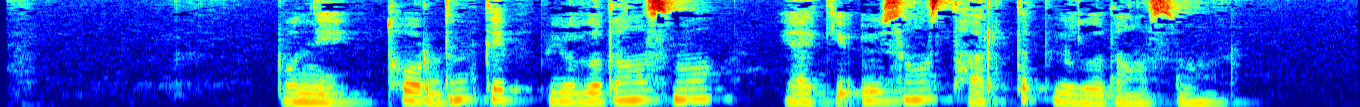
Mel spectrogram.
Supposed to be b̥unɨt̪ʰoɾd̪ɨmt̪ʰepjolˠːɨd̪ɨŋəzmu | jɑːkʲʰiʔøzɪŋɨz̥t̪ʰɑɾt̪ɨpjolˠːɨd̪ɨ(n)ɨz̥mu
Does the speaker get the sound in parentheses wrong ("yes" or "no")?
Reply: yes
